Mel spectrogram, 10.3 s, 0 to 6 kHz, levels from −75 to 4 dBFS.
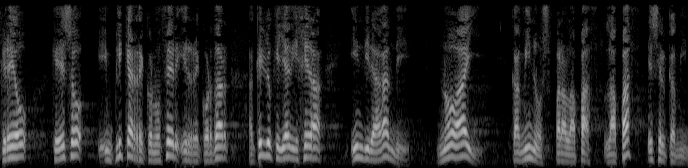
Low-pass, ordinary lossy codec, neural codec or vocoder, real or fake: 5.4 kHz; AAC, 48 kbps; none; real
